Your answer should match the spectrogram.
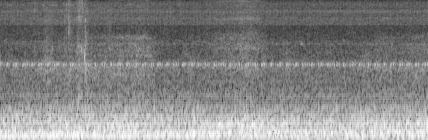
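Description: Near silence: faint room tone with a steady low hum and a faint, steady high-pitched tone.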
